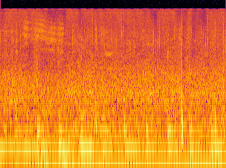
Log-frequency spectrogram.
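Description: A steady low hum with a few faint, scattered knocks.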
